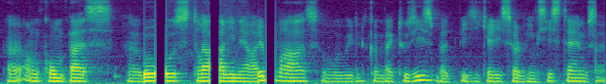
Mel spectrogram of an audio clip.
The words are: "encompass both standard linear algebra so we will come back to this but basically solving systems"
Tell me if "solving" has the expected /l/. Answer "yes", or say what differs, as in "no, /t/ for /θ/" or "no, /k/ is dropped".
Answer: yes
